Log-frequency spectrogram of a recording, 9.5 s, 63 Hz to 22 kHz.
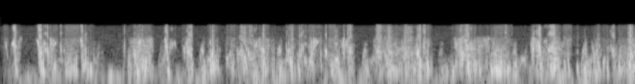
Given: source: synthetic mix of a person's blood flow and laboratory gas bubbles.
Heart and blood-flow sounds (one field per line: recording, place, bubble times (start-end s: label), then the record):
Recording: Doppler ultrasound of blood flow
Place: precordium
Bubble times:
0.04-0.12 s: bubbles
0.15-0.33 s: bubbles
0.52-1.41 s: bubbles
1.82-2.30 s: bubbles
2.43-2.65 s: bubbles
2.71-2.91 s: bubbles
3.11-3.31 s: bubbles
3.37-4.13 s: bubbles
4.26-5.33 s: bubbles
5.58-6.50 s: bubbles
6.75-7.68 s: bubbles
7.94-8.57 s: bubbles
8.63-8.70 s: bubbles
8.86-9.54 s: bubbles
From the record:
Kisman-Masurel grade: 444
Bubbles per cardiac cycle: continuous sound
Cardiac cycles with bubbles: 100%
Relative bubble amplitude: maximal (0.775 to 0.999)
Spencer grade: 4 (maximum detectable bubble signal sounding continuously throughout systole and diastole of every cardiac period, and overriding the amplitude of the normal cardiac signals)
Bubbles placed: only in the low amplitude regions of the cardiac cycle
